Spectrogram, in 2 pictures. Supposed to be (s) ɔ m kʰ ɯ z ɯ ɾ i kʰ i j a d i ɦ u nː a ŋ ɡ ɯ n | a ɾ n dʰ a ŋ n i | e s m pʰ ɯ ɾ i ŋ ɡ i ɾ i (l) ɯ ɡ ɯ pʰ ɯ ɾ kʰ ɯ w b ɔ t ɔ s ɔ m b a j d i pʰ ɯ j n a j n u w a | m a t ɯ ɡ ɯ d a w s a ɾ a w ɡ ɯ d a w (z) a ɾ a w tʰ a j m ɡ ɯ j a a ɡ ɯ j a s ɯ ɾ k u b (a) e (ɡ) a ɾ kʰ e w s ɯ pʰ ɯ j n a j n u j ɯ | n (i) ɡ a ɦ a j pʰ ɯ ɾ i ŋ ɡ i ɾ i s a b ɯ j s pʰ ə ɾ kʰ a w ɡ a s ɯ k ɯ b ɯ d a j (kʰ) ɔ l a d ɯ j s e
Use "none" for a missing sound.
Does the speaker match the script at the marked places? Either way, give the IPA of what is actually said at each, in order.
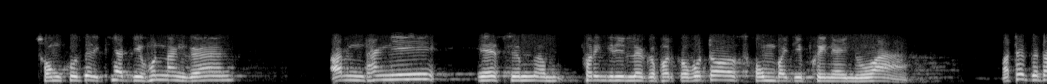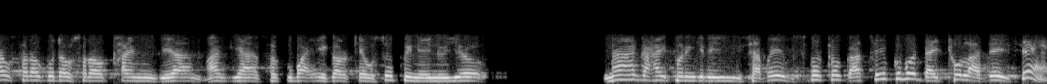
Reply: s, l, s, a, ɡ, a, tʰ

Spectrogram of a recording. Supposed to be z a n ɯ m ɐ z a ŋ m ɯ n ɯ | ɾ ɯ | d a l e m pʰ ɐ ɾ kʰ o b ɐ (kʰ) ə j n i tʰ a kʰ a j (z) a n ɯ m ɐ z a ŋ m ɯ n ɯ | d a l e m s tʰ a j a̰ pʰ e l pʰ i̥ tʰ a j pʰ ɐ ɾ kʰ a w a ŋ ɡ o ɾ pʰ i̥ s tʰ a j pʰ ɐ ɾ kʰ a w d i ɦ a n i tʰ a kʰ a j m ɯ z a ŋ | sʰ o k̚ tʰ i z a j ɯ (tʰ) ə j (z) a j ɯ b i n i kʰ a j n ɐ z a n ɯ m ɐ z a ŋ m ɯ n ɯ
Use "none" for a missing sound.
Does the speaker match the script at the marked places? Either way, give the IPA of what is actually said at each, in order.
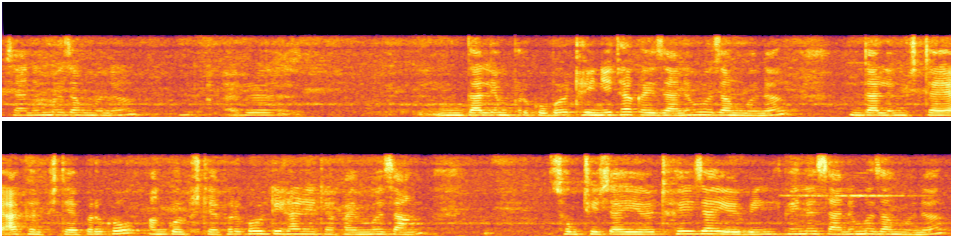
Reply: tʰ, z, tʰ, z

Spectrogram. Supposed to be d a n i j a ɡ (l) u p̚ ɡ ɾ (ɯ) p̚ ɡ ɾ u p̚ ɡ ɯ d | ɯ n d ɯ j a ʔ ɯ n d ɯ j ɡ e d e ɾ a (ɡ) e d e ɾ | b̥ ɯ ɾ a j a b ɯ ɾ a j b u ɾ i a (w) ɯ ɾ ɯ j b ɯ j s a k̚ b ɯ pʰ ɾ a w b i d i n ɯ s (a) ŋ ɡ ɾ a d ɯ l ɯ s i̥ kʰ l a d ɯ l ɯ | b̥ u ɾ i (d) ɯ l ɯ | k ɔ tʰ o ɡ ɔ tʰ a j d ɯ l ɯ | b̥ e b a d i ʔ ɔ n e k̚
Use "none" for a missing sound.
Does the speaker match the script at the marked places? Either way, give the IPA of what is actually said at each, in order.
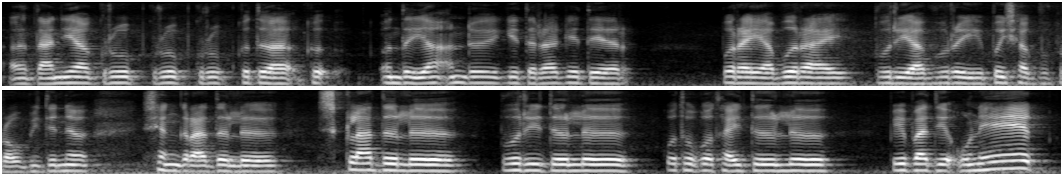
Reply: ɾ, u, ɡ, b, e, d

